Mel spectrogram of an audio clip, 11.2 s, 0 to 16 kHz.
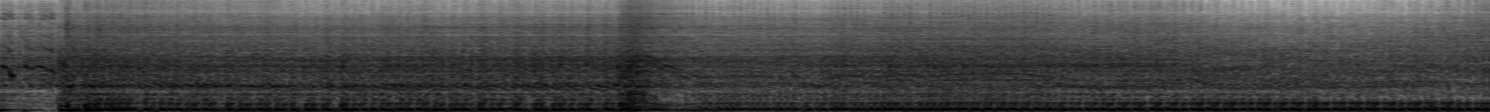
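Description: Ducati Panigale 1299's 1285 cc Superquadro V-twin catching from the starter about half a second in, then idling with a steady, even pulse. There is one short throttle blip about five seconds in.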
